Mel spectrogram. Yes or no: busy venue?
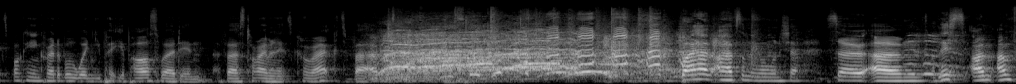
yes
